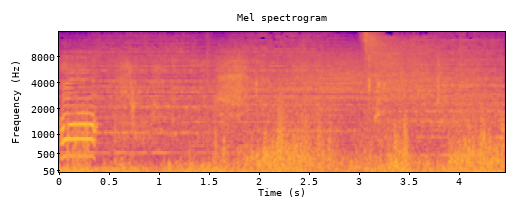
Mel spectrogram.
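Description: Wind buffeting the camera microphone as a steady low rumble, under quiet background music.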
